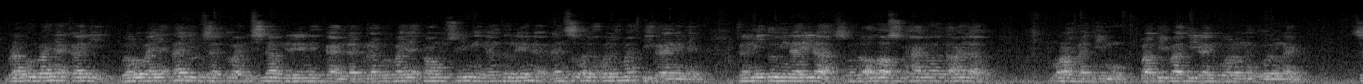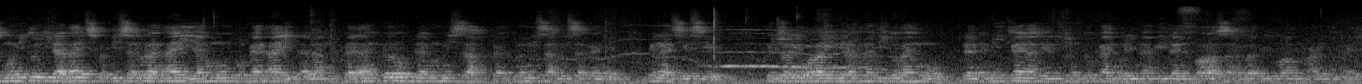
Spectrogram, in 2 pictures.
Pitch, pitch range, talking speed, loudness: 145 Hz, 135-155 Hz, 150 wpm, -27 LUFS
